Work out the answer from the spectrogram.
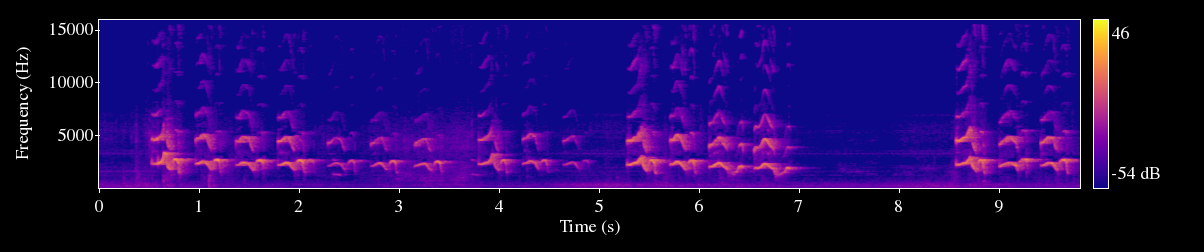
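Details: Excited cockatiel song aimed at stimulating a female for breeding: long strings of rapid, harmonically rich downslurred whistles, roughly two or three per second, in three separate phrases broken by a silent stretch.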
